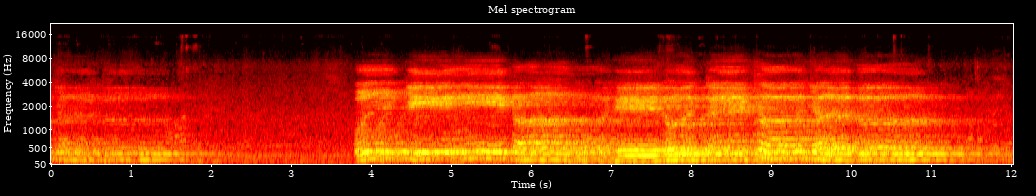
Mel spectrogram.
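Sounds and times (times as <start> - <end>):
man chanting: 0.0 - 1.9, 3.8 - 12.0.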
